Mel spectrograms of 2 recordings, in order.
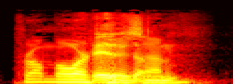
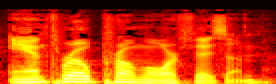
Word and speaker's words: anthropomorphism: Promorphism. – Anthropomorphism. – Yeah. – What am I saying? Sorry, you're breaking up. – You're saying it right. Anthropomorphism.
